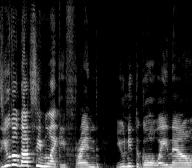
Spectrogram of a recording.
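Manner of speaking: booming, resounding, very loud delivery. In a tabletop game, the player voices Euphoria addressing someone approaching, booming Euphoria voice. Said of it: "resounds out in a booming voice".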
